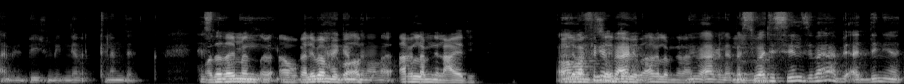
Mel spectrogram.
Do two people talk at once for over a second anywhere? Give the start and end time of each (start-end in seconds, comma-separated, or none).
2.0-4.1, 5.6-7.8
